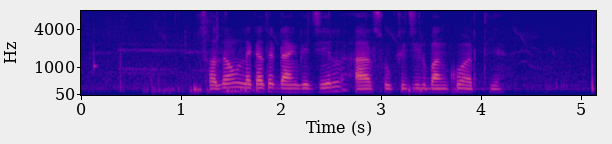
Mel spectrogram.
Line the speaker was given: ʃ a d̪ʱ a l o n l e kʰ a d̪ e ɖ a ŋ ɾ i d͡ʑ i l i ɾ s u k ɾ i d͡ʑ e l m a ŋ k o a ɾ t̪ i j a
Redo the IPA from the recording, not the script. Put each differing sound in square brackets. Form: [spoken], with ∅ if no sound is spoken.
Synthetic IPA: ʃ a d̪ʱ a [ɾ] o n l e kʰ a [t̪] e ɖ a ŋ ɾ i d͡ʑ i l [a] ɾ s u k ɾ i d͡ʑ [i] l [b] a ŋ k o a ɾ t̪ i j a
